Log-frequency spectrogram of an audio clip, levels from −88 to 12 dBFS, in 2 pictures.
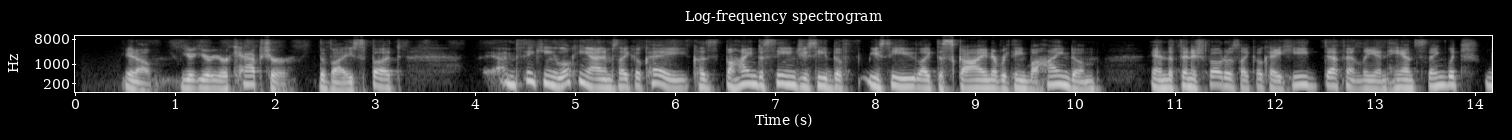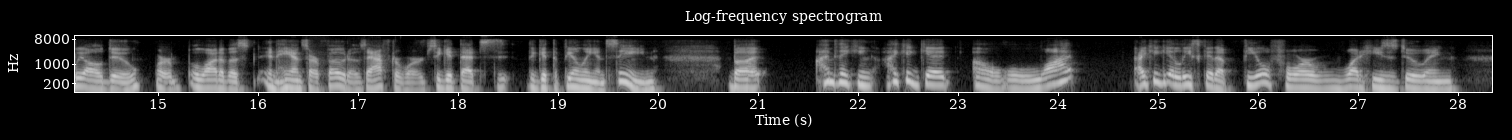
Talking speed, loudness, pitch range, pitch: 180 wpm, -19 LUFS, 130-180 Hz, 150 Hz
